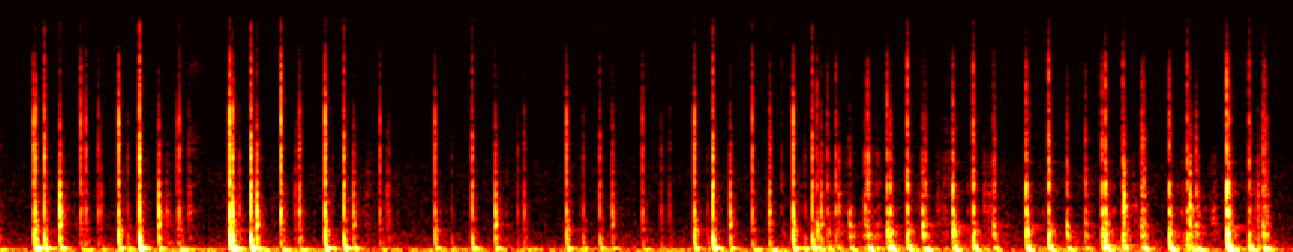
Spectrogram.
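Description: Long nails tap rapidly and unevenly across a large inlaid wooden chess board, making a dense run of short, dry clicks with a low, hollow thud beneath each one. The taps come in quick clusters with brief pauses and die away almost at once.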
